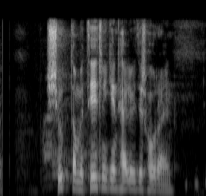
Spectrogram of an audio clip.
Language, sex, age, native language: Icelandic, male, 30-39, Icelandic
